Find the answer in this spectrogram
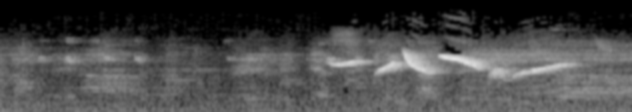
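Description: An Ultramarine grosbeak sings a short phrase of clear, sliding whistled notes.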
